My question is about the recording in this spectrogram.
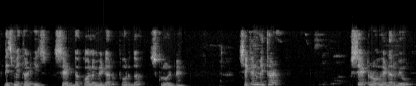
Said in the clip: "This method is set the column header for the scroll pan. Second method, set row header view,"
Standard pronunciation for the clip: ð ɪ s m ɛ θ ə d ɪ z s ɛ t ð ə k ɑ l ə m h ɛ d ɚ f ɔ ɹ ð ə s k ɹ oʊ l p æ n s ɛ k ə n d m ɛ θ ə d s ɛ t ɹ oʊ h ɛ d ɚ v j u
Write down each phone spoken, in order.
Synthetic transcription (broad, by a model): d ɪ s m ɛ t ə d ɪ z s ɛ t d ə k ɑ l ə m h ɛ d ɚ f ɔ ɹ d ə s k ɹ oʊ l p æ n s ɛ k ə n d m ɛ t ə d s ɛ t ɹ oʊ h ɛ d ɚ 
